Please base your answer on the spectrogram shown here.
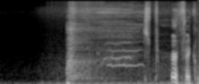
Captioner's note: chuckles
